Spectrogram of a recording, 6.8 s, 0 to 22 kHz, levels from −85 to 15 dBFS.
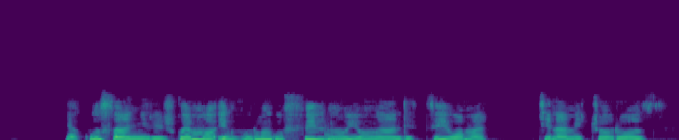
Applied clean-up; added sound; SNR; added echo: neural mask model DeepFilterNet 3.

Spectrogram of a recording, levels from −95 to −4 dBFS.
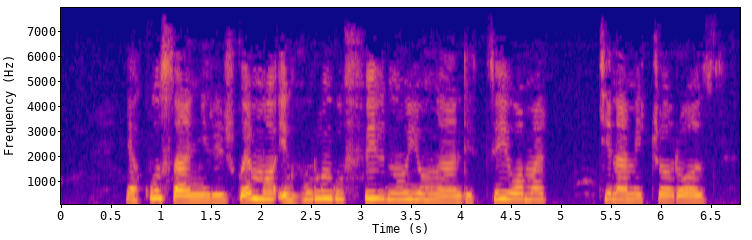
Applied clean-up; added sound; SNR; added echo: none; none; none; none.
